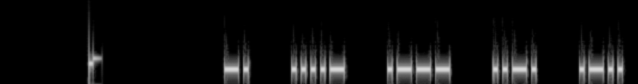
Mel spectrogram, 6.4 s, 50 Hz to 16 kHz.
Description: Morse code, heard as a keyed tone, about 25 wpm, spaced as for 14 wpm, 700 Hz. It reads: N4JFL
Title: USA Call Signs - 5 Characters - 3x Character Spacing - 25wpm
